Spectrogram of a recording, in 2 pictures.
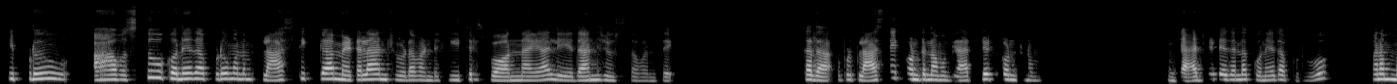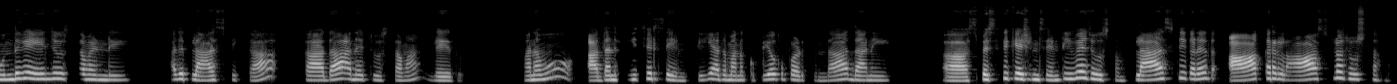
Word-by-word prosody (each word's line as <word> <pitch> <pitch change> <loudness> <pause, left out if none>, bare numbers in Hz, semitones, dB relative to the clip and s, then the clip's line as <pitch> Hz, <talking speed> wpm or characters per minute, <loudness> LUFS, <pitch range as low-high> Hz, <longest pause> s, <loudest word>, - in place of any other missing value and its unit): ఇప్పుడు 250 0 +1 0.6
ఆ - - +2
వస్తువు 265 +9 0
కొనేదప్పుడు 255 -1 +4
మనం 245 -1 0
ప్లాస్టిక్కా, 255 +7 0
మెటలా 220 +2 +3
అని 230 -1 +2
చూడమండి. 200 -2 -5
ఫీచర్స్ 225 +2 -7
బావున్నాయా 190 +2 0
లేదా 185 -1 -1
అని 210 +1 0
చూస్తాం 185 -1 -10
అంతే. 165 +1 -11 1.3
కదా! 200 -5 +4
ఇప్పుడు 220 +1 -7
ప్లాస్టిక్కు 200 +11 -1
కొంటున్నాము, 220 -3 +2
గాడ్జెట్ 215 +7 0
కొంటున్నాము. 205 -4 -3 1.4
గ్యాడ్జెట్ 180 +8 -2
ఏదన్నా 220 +1 0
కొనేదప్పుడు 205 -2 -6 0.6
మనం 240 +1 +4
ముందుగా 260 +5 +4
ఏం 250 - +3
జూస్తామండి? 230 -5 -1 0.5
అది 250 +1 +3
ప్లాస్టిక్కా? 195 -1 -3 0.5
కాదా? 200 +3 +3
అనే 225 -2 0
చూస్తామా? 195 0 -7 0.2
లేదు. 180 -1 -4 0.7
మనము 225 +7 +1 0.4
ఆ - - +6
దాని 210 0 +2
ఫీచర్సెంటి? 225 -6 -3
అది 220 - -3
మనకు 205 0 -6
ఉపయోగపడుతుందా? 215 -5 -2 0.2
దాని 195 -1 -2 0.7
ఆహ్, 175 0 +5
స్పెసిఫికేషన్స్ 235 -1 +3
ఏంటి? 205 +4 -3
ఇవే 300 +1 +6
చూస్తాం. 225 -5 -1
ప్లాస్టిక్కు 255 +6 +3
అనేది 265 +2 0 0.3
ఆఖరి 255 +3 +3
లాస్ట్‌లో 250 +8 +3
చూస్తాం. 235 -4 -5
220 Hz, 110 wpm, -24 LUFS, 195-245 Hz, 1.4 s, ఆ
